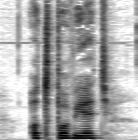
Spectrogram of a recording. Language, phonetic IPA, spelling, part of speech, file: Czech, [ˈotpovjɛc], odpověď, noun, Cs-odpověď.ogg
- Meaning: answer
